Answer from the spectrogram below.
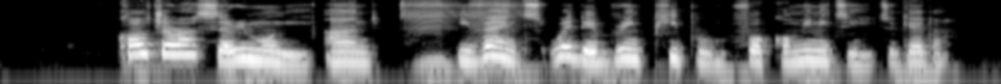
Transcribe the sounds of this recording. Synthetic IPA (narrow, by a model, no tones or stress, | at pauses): kʰɔlt͡ʃɔɹalsɛɹimoniãnd | ivɛ̃ntswedebɹĩŋɡ̚pʰipulfɔkʰɔmjunitʰituɡɛda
